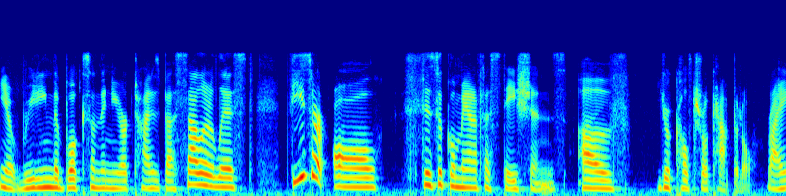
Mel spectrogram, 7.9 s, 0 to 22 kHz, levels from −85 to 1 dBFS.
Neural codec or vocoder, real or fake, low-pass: none; real; 7.2 kHz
